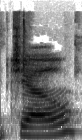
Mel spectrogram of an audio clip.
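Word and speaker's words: Djo: Um but his name is Joe, but it's spelled DJ O.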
